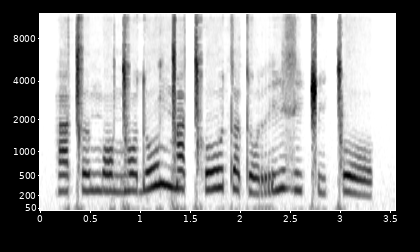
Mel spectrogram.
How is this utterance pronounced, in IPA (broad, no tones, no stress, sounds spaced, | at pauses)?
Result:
a ǀ ə ŋ ɔ ŋ͡ǀ ɔ d o ŋ͡ǀ a ǀʰ o t ʌ t o r i z i ǁ i ǀ o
